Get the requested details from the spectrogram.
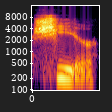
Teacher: Sheer almost ear. Because your tongue's very high for she and then it comes down and slides back for the R.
